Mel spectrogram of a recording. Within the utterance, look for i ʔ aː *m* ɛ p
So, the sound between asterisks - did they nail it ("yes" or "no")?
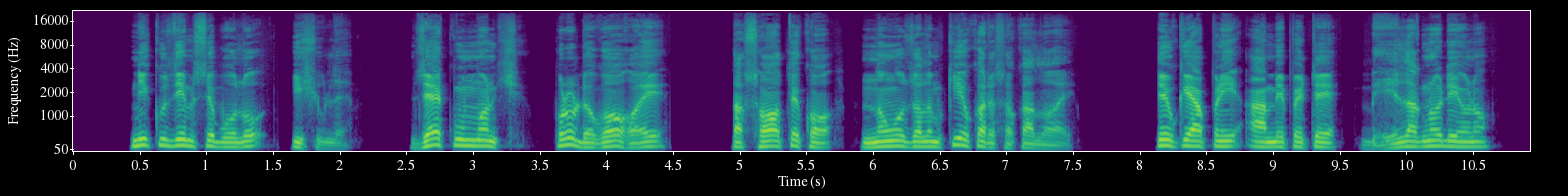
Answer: yes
